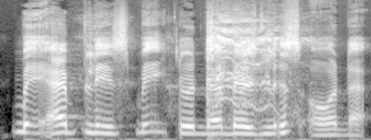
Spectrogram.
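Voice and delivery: high, hammed-up tearful caller accent; mock crying. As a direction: fake being on the verge of tears. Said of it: "acting like he was crying".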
